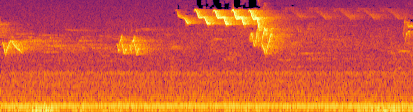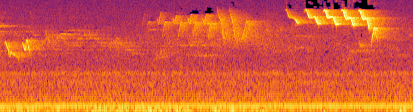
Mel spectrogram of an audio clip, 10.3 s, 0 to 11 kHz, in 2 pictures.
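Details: American redstart singing twice on 14 May 2012 at Great Swamp WMA, West Kingston, Rhode Island: a quick run of high, thin repeated notes ending in an emphatic downslurred note, softer chips between, other songbirds and low hum behind.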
